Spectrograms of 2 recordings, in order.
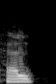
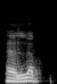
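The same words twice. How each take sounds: First: हेल्प said as one syllable, help, with no vowel between l and p; correct pronunciation. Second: हेल्प said as two syllables, he-lap, with an extra vowel before p; wrong pronunciation. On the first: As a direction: keep हेल्प tight as a single syllable, help. (हेल्प को एक ही अक्षर में, "हेल्प", बिना अतिरिक्त स्वर के) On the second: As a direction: split हेल्प into he-lap, the way a learner wrongly says it. (हेल्प को "हेलप" बोलना, बीच में अतिरिक्त स्वर के साथ) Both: Shown as a demonstration. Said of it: "आप इसको हेल्प बोल दे रहे हो तो ये गलत है".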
